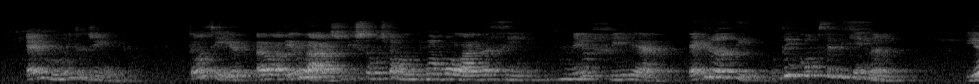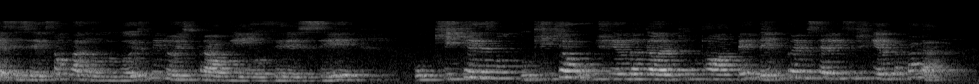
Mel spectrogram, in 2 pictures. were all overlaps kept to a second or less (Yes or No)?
Yes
